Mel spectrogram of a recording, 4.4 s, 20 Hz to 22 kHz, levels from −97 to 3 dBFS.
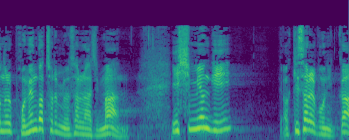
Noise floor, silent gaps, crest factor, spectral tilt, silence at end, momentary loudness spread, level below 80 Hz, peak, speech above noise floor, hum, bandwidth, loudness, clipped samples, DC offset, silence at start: -62 dBFS; none; 16 dB; -3.5 dB/octave; 0 s; 19 LU; -56 dBFS; -4 dBFS; 41 dB; none; 11.5 kHz; -20 LUFS; under 0.1%; under 0.1%; 0 s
